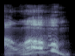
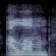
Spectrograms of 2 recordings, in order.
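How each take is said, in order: First: Pitched way up, gushing over the food; high mock gush. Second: Said in the usual way. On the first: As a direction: squeal it like a fan. Opening bit, high sing-song repeat.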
